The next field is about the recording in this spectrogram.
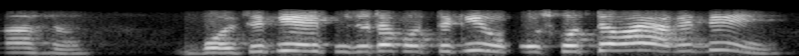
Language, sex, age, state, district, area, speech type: Bengali, female, 45-60, West Bengal, Uttar Dinajpur, urban, conversation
